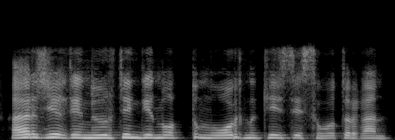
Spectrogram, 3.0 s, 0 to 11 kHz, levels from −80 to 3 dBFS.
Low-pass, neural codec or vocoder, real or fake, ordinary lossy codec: 7.2 kHz; codec, 16 kHz, 1 kbps, FunCodec, trained on Chinese and English, 50 frames a second; fake; Opus, 64 kbps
